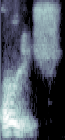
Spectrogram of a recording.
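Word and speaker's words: Erdős: a guy named paul erdesh he was hungarian so that's why his name is pronounced a little differently you might expect in the very next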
